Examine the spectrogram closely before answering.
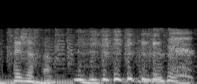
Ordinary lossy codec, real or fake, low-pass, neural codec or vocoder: none; real; 5.4 kHz; none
